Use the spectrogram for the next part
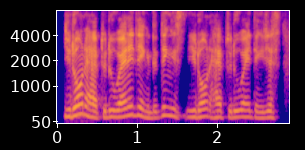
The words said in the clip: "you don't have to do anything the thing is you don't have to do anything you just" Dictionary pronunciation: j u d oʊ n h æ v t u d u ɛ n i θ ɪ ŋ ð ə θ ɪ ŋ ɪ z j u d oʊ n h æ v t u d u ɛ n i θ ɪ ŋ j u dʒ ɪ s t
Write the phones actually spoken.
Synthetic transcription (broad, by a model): j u d oʊ n h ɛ f t u d u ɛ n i t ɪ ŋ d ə t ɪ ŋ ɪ s j u d oʊ n h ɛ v t u d u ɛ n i t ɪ ŋ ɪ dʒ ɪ s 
